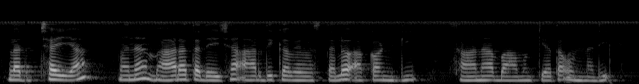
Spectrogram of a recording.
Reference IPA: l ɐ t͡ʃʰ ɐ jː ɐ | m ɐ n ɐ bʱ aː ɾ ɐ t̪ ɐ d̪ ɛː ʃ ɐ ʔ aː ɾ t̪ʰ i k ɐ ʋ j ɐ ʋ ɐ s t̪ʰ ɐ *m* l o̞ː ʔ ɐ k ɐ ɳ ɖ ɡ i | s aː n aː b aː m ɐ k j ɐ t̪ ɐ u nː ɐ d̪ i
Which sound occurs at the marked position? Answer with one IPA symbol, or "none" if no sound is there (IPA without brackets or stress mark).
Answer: none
